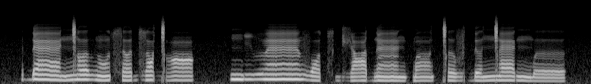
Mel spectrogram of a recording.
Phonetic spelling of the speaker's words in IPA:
ɗæː˦˨ŋ͡ǀʌ˦ ðɔ̃˨˦sʌ˨˦d͡zɒ˦ɡ͡ǀɑ˦ | ŋi˦ βæ̃ː˦vɔ˨t͡sd͡ʒɑ˨ ɗæ̃ː˨ɡ͡bɑ̃˨ǀə˨v ɗə˨˦ŋ͡ǀæː˦ŋ͡məː˨

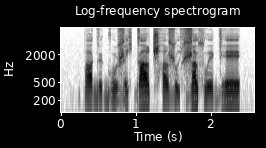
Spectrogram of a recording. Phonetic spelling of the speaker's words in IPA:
paː˩ɡʏː˩ ɡuː˩ʐe˩çɡaː˥ʈ͡ʂʰa˩ ʐu˩ç ʐa˥sʷeː˩ɡʱeː˥

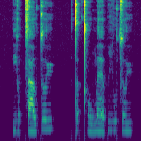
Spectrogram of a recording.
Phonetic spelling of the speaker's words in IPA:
jɵ˨t̚t͡saː˨˩wt̪ɵ˥ɥ | t̪ɐ˧k̚t̪ʰo˨˩w mɛː˨˩piː˨˧wt͡sɵ˨ɥ

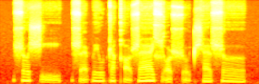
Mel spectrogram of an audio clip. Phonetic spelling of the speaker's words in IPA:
ʂɤʃḭ | ʂæ̰pɪw ʈɪqʰɔ̰ʂæ ɕɔ̰ ʂo̰t͡ʃʰæʂɤ

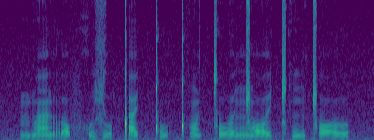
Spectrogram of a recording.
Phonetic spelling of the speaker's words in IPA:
mbãrɔf xoʑoǃaɪ̯ ǃuǃʰɔ̃ə̯ ǀoə̯ ŋ͡ǁɔɪ̯ ǁʰĩǁɔʊ̯

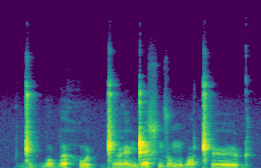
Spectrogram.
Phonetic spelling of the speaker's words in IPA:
ɡ͡ǁuʈbobə huʈ ɡ͡ǁœɾɛŋɖɛɬ nzoŋbɔǁʰøɖ

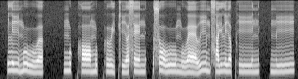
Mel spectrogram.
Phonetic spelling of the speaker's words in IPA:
liː˥˨mu˥˨ʋu˩ə̯ | ŋu˧˥k̚hɔː˧mu˧˩k̚ hɯː˧˩jkʰi˩˧ə̯se˧n | so˥˨ʋuː˧ŋu˩ʋɛː˧˩ ʋiː˥˨msa˧˥jli˧ə̯pʰiː˧n | miː˧˥

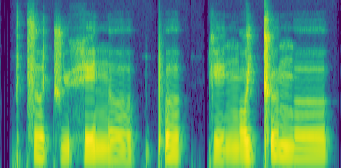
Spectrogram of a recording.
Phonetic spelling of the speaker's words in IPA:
t͡sɤ˧˩t͡ʃy˩˧he˧nɤ˧˩ | pʼɤ˧˩ kːe˩˧ŋɔ˧j kʼɵ˥˧ŋɤ˧

